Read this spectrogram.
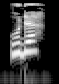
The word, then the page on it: udah: indonesian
